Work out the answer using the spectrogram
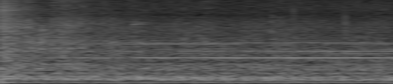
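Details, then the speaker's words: Chamberlain Whisper Drive garage door openers on square rail, after fixing squeal, two running at once: soft even hum with faint steady high tones, no squeal or knocking; normal running. "very quiet even when both of them are running at the same time"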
